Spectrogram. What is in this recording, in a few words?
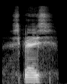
babble; Portal 2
